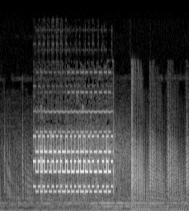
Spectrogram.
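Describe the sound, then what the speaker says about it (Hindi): A single electronic phone ring, a bright warbling tone lasting about a second over a low background rumble, followed by a brief clatter. "खबरी नदीम का फोन है सर"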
